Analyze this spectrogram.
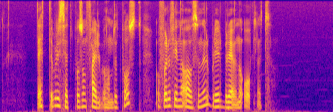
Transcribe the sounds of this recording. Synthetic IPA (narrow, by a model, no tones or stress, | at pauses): d̪̥ɛt̪ːəblɪsɛt̪ːpʰɔs̬ɔmfæɪlbə̰hɑnd̪lət̪̚pʰɔst̪ʔo̰ːfɔɾoːfɪnːə̰ʔɑːʋsɛnəɾbɽɪɾbɾeːʋə̰nə̰ʔo̰ːpnə̰t̪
